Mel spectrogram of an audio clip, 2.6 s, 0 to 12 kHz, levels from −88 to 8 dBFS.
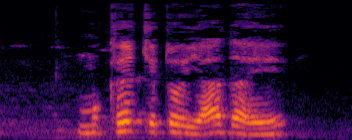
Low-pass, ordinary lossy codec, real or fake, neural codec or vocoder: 10.8 kHz; AAC, 32 kbps; fake; vocoder, 44.1 kHz, 128 mel bands every 256 samples, BigVGAN v2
